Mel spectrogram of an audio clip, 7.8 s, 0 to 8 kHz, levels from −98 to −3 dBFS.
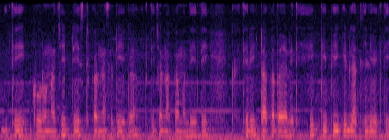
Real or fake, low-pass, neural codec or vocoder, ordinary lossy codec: real; 7.2 kHz; none; none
